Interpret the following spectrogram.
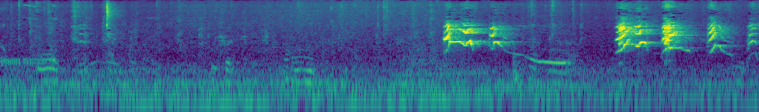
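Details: Belgian Malinois in cone training: quiet stretch with a faint voice and soft whine, then two bursts of shrill, rapid yelping barks near the end.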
